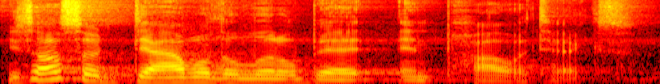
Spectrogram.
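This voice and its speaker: A man in his sixties delivers an earnest gala introduction at a podium mic, leaning into key phrases and pausing between them. His mid-pitched voice carries a long reverb from a large church hall. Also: very animated, darkish tone. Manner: earnest, emphatic speaking with measured pauses. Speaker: state governor introducing an award honoree. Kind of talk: formal introduction speech at a gala.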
